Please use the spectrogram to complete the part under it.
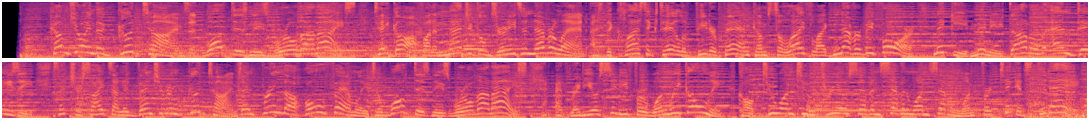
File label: male commercial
